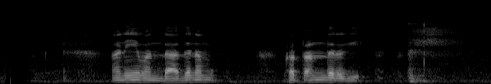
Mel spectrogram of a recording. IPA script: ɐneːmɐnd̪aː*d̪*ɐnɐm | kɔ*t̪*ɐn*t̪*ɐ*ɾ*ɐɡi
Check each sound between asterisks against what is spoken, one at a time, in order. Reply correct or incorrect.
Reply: correct, correct, incorrect, correct

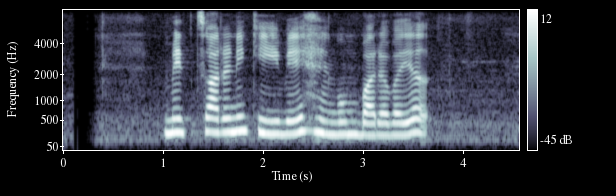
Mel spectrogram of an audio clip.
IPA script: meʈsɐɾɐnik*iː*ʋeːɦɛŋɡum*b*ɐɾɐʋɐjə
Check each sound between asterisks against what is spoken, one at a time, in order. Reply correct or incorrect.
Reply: correct, correct

